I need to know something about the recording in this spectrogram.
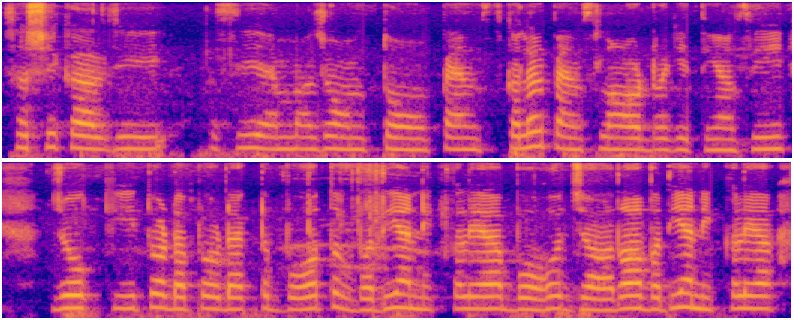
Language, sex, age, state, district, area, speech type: Punjabi, female, 30-45, Punjab, Mansa, urban, spontaneous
